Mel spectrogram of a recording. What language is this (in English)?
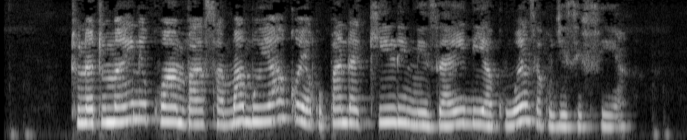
Swahili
